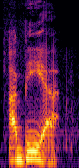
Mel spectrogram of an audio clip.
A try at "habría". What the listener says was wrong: The R is important. Habría, because without the R, había would be I had.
